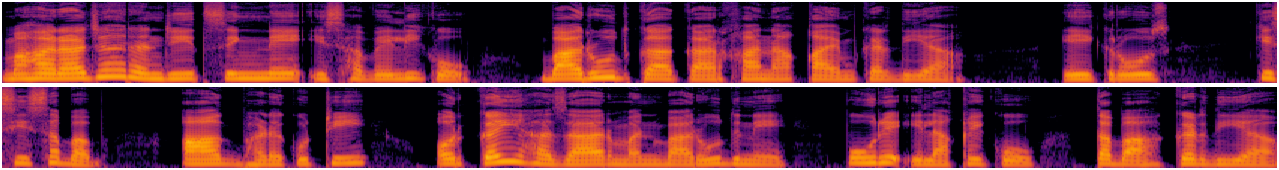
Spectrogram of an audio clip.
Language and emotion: Urdu, neutral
